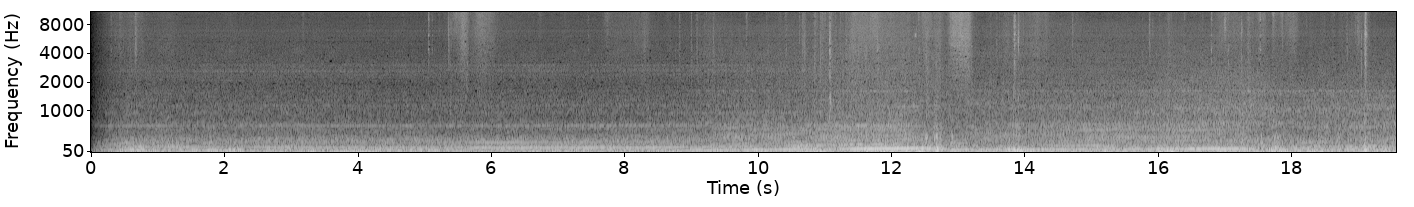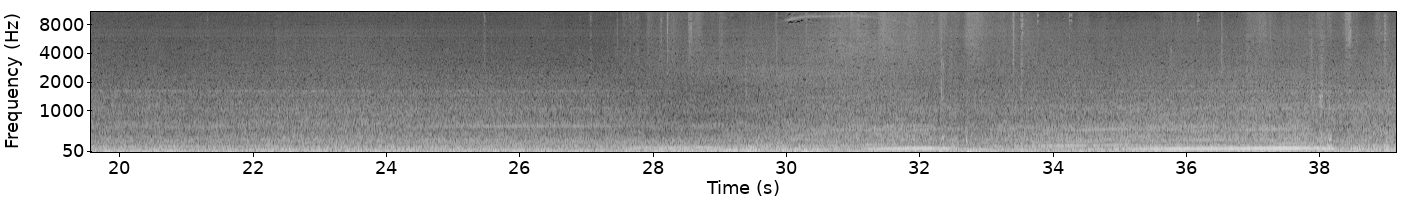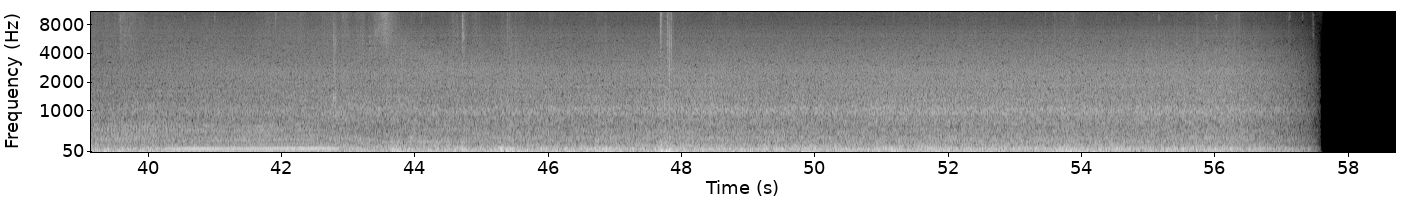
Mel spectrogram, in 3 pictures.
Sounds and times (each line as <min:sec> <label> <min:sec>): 0:07.7 car interior changing gears 0:19.5
0:25.4 car interior changing gears 0:49.9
